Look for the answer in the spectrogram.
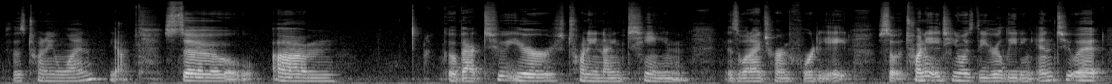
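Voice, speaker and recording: A woman's voice: sits low, creaky, fairly bright tone, a little hiss or hum. A woman in her fifties giving a personal video update, rambling as she repeats and corrects herself. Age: 50s.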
